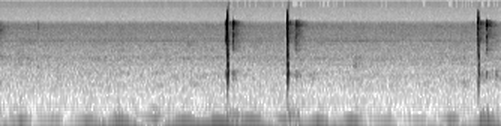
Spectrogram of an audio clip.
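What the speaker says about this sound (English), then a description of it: "and click submit" Three sharp, quiet mouse clicks in an admin panel, spaced irregularly over a low electrical hum in a quiet room with no one speaking.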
